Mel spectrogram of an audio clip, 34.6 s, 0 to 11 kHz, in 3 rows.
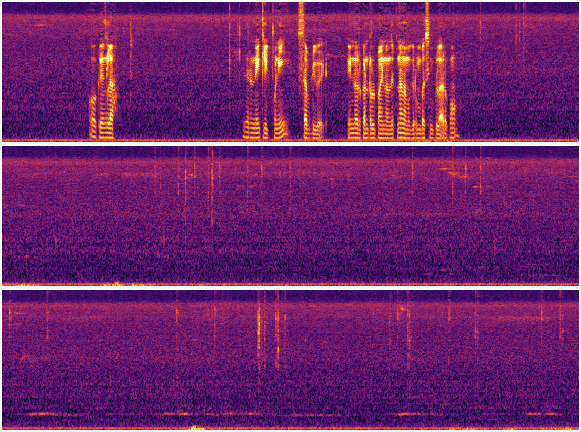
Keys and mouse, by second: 2.2 click, 2.5 g, 4.7 shift+middle click, 5.3 shift+click, 5.4 shift+middle click, 5.8-7.1 drag, 10.8 click, 11.7 click, 13.0 click, 15.4 shift+middle click, 19.8 middle click, 20.9 middle click, 23.3 middle click, 26.6 middle click, 28.3 r, 28.7 z, 30.3 click, 31.1 shift+click, 31.7 click, 33.1 click.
